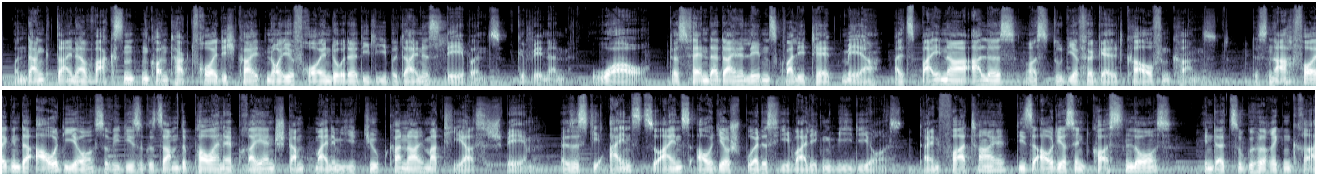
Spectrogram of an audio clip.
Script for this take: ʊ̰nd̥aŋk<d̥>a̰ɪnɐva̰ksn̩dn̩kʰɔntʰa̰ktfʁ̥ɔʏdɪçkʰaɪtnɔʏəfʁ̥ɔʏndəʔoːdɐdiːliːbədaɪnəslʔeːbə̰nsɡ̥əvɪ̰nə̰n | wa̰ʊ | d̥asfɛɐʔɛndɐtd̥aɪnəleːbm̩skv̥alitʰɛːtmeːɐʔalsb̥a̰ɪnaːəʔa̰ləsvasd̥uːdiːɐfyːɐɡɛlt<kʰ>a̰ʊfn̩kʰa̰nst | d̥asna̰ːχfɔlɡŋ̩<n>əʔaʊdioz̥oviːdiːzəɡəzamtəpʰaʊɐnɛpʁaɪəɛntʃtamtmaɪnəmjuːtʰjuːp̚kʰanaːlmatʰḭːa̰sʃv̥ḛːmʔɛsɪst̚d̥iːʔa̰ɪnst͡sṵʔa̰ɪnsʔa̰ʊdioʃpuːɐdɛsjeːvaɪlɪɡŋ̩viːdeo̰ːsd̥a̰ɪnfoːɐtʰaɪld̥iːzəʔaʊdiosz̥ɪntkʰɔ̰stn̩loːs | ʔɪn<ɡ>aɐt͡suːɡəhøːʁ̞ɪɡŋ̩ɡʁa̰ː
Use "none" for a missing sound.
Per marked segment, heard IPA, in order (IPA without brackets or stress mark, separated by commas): d̥, kʰ, d, d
